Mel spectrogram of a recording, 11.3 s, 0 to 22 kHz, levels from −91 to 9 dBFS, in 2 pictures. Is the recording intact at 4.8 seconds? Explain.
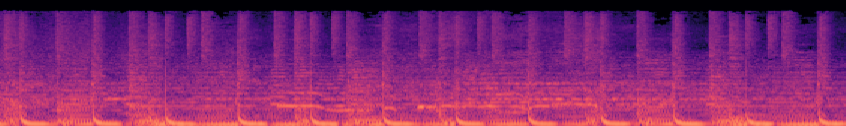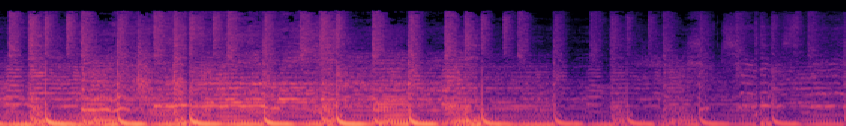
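Yes, the audio is intact at 4.8 seconds, with nothing there interrupting or damaging the sound.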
